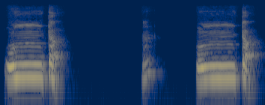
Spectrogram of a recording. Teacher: कारण पुढचा ट हा कसा आहे, ट वर्गीय किंवा मूर्धाला, ट ठ ड ढ ण, तर तो असल्यामुळे उंटचा उच्चार करताना काय आला तिथे, बरोबर ण बाणाचा आला. तर खरं तर लिहितानाही असं लिहायला हवं आणि उच्चार करतानाही असं करायला हवं, उंट.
